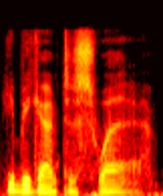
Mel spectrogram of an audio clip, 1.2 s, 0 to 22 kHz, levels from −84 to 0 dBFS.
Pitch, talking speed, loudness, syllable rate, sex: 105 Hz, 195 wpm, -19 LUFS, 4.6 syllables/s, male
